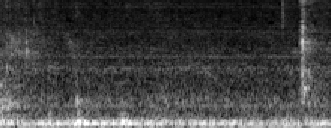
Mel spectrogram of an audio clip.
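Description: Quiet workshop room tone with a steady low hum, and a faint light tap or two as small wood pieces are handled and set down on a wooden workbench.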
